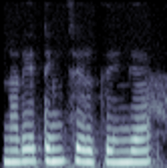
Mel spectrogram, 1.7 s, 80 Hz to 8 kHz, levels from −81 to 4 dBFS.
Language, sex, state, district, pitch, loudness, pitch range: Tamil, female, Tamil Nadu, Kanyakumari, 200 Hz, -13 LUFS, 195-210 Hz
